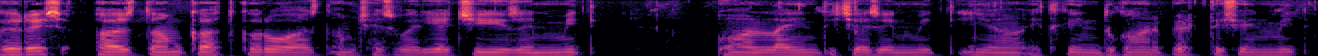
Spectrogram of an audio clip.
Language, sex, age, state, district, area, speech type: Kashmiri, male, 18-30, Jammu and Kashmir, Kulgam, rural, spontaneous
